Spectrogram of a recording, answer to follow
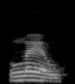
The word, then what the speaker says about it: lev: u nie zviera lev píšeme na konci z v ale čítame tam u lev napríklad Ďalšie slovo spev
